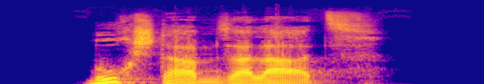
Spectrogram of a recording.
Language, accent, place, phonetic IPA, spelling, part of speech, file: German, Germany, Berlin, [ˈbuːxʃtaːbn̩zaˌlaːt͡s], Buchstabensalats, noun, De-Buchstabensalats.ogg
- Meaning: genitive of Buchstabensalat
